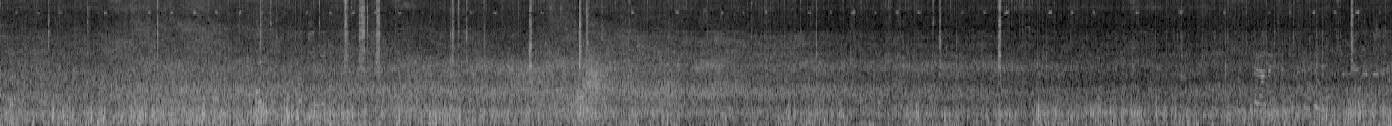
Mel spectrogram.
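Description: A bicycle clicks and rattles now and then.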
